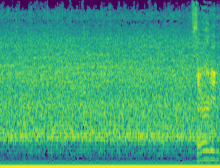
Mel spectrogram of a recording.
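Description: A large stadium crowd making a steady, loud wall of noise as the offense sets up before the snap.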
